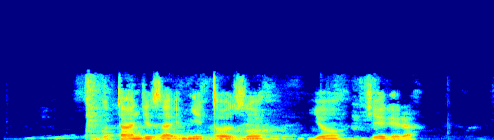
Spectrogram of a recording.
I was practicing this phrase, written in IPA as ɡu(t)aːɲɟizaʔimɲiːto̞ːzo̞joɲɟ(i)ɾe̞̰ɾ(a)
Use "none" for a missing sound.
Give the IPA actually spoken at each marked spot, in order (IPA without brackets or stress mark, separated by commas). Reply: t, e, a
